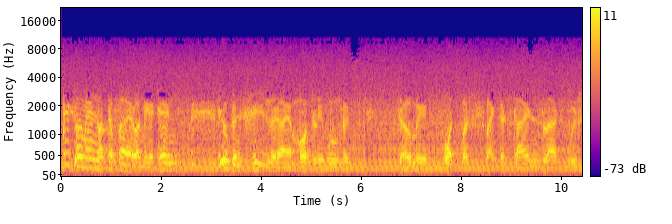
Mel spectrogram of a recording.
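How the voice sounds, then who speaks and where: A man's voice: on the low side, takes it slowly. An actor playing a wounded, remorseful monster in declamatory, formal 1930s radio style, bitter and grieving for his creator. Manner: declamatory, anguished, archaic formal speech. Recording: noisy, muffled old-time radio recording.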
